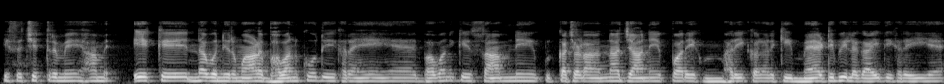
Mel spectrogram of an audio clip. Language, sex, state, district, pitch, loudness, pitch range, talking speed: Hindi, male, Punjab, Kapurthala, 155 Hz, -15 LUFS, 150-165 Hz, 185 wpm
